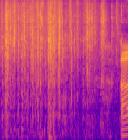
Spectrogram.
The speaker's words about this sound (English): They wrote a real letter. I mean, that paper up in the microphone, I got,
